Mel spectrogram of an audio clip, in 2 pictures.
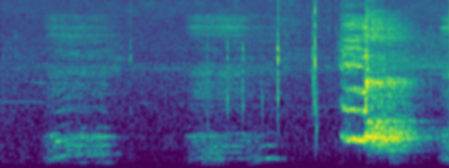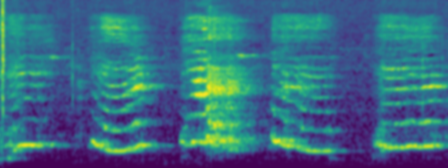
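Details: Bull terrier Piggy, facing his reflection in the water bowl, gives a series of whiny, bending yelps about once a second, rising then dropping in pitch, after a few softer murmuring sounds.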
